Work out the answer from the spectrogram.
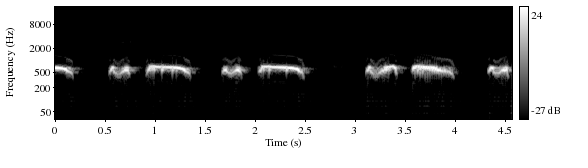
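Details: Spotted dove calling to provoke wild birds, in thổ-style voice. Several hoarse coos, each a brief doubled lead note and a drawn-out lower coo, spaced roughly a second apart against quiet.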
